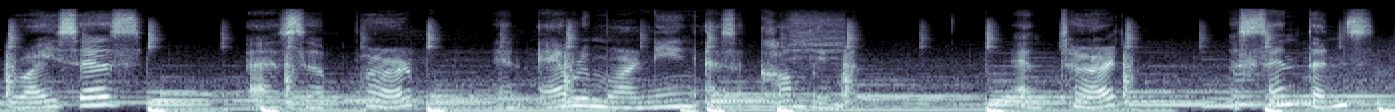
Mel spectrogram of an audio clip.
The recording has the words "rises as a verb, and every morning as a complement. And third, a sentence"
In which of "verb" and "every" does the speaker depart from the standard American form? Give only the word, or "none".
verb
